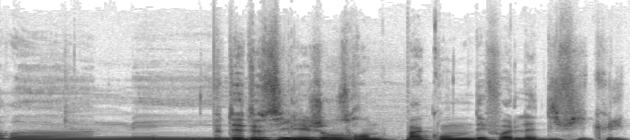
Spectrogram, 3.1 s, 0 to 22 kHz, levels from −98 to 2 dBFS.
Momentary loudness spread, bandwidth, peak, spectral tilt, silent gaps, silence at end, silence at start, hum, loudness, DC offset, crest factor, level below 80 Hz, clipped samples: 10 LU; 16 kHz; -2 dBFS; -6.5 dB/octave; none; 0 s; 0 s; none; -18 LUFS; under 0.1%; 16 dB; -64 dBFS; under 0.1%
